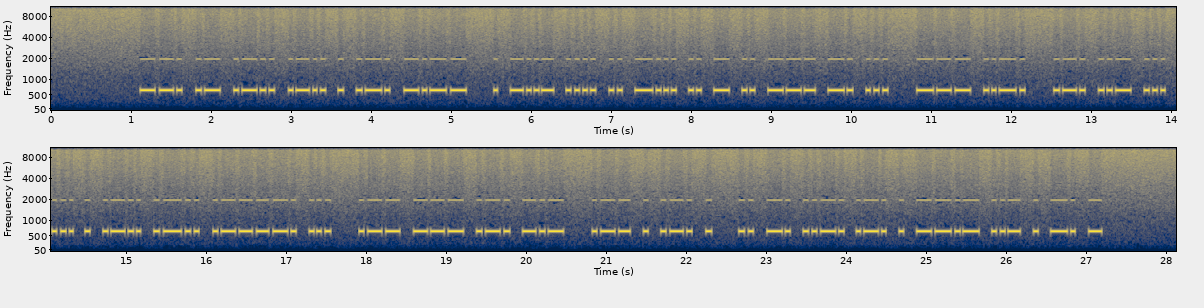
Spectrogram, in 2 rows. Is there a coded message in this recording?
Yes: Morse code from 1.0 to 27.2 s, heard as a keyed tone, hand-sent with a straight key, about 23 wpm, 640 Hz. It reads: GALLERY EXHIBITIONS OF RUSSELL'S WORK WERE INFREQUENT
